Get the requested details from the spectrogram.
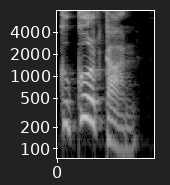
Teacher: the stress is going to be on the second syllable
